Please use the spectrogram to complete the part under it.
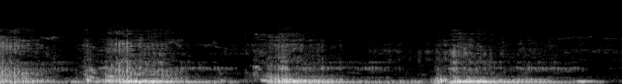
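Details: Lions squabbling over a kill while feeding, Sabi Sands, 31 March 2024: three deep, rough growling snarls, each swelling and fading over about one to two seconds, with short dips between them.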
